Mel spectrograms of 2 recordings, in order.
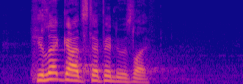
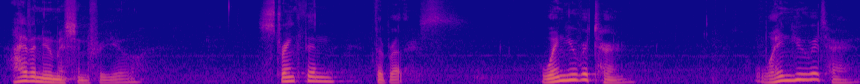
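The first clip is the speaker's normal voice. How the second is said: gentle commission; 5 semitones lower, 10 dB quieter than usual. Acted. Jesus voiced tenderly to Peter.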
